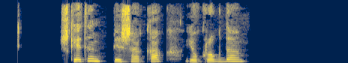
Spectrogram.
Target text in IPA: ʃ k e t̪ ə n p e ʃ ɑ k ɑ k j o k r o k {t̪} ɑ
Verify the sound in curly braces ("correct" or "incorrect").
incorrect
